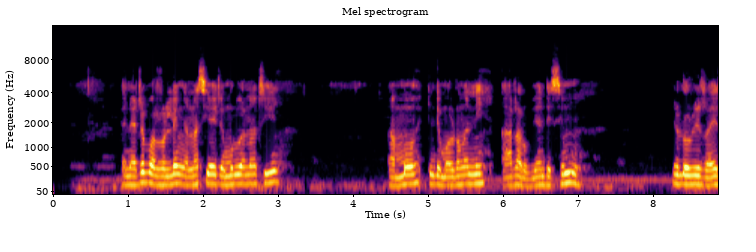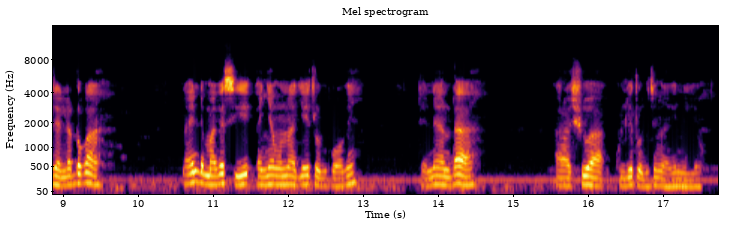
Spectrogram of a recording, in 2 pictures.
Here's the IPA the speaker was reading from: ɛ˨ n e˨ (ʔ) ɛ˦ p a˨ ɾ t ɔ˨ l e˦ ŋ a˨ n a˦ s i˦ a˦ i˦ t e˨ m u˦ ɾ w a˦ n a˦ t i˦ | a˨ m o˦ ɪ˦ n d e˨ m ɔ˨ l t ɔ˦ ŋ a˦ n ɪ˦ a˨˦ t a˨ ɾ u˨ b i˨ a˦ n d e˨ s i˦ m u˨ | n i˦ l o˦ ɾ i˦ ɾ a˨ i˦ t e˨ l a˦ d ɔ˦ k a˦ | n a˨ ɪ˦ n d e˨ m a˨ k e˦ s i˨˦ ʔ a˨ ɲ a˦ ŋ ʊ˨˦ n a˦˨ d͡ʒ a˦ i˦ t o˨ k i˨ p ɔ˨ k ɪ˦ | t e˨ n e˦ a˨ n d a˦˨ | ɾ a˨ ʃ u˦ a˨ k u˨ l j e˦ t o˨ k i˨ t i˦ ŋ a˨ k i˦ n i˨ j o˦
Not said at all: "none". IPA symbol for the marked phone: t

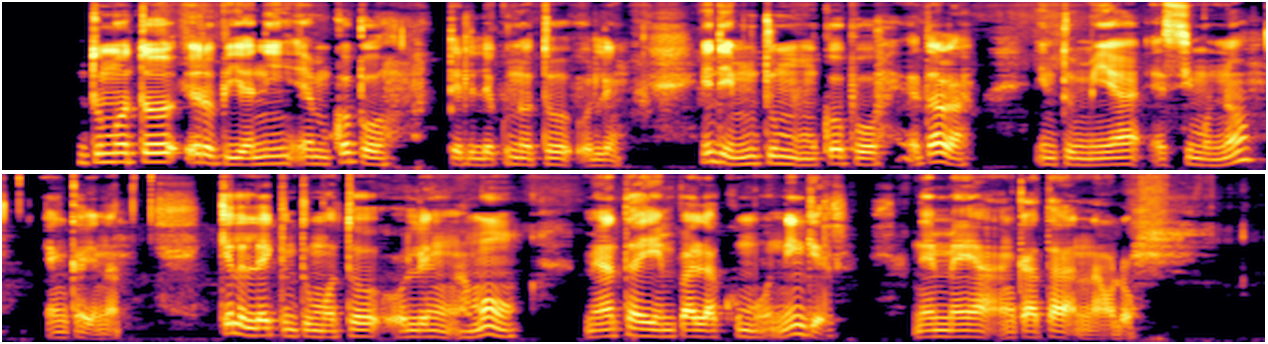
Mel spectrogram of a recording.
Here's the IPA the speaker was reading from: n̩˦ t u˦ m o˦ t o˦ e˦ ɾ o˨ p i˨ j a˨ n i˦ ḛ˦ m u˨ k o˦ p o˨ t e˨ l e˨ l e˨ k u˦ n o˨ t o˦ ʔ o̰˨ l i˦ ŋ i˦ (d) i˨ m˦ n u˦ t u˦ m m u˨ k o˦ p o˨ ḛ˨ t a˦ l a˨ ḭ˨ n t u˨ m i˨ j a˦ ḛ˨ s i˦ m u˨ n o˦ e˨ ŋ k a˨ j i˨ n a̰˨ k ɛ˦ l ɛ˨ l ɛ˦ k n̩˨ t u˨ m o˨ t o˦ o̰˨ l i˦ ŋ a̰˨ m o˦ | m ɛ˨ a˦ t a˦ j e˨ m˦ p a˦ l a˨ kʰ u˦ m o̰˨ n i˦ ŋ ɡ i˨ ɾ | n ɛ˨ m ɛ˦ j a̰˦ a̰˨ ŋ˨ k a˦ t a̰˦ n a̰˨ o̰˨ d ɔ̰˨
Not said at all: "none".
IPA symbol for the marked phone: d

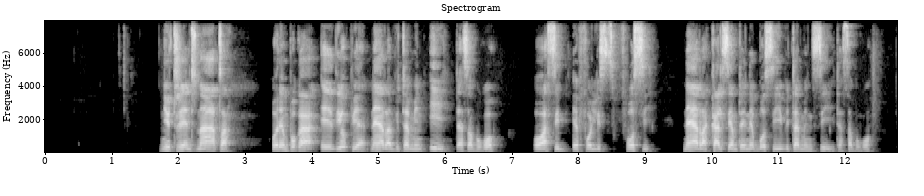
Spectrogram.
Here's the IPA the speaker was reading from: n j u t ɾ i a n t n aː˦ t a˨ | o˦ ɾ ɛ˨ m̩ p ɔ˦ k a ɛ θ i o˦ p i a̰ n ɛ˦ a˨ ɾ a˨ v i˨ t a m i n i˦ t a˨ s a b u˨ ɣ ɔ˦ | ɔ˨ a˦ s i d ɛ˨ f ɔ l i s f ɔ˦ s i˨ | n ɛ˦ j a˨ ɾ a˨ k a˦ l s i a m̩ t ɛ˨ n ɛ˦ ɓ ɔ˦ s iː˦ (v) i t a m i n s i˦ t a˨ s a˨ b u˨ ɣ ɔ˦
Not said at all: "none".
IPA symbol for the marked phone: v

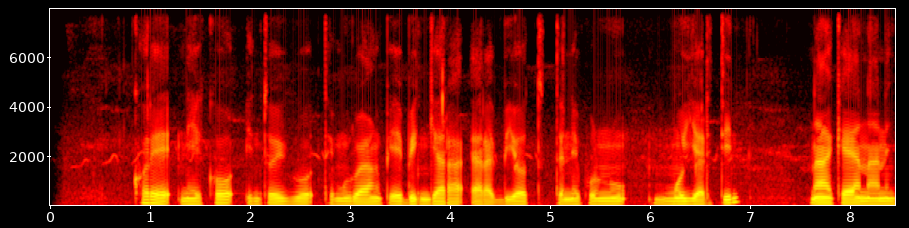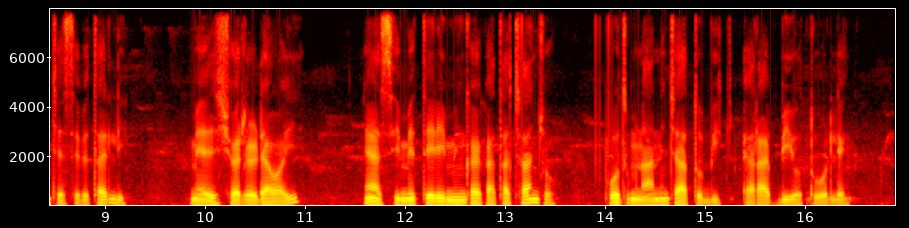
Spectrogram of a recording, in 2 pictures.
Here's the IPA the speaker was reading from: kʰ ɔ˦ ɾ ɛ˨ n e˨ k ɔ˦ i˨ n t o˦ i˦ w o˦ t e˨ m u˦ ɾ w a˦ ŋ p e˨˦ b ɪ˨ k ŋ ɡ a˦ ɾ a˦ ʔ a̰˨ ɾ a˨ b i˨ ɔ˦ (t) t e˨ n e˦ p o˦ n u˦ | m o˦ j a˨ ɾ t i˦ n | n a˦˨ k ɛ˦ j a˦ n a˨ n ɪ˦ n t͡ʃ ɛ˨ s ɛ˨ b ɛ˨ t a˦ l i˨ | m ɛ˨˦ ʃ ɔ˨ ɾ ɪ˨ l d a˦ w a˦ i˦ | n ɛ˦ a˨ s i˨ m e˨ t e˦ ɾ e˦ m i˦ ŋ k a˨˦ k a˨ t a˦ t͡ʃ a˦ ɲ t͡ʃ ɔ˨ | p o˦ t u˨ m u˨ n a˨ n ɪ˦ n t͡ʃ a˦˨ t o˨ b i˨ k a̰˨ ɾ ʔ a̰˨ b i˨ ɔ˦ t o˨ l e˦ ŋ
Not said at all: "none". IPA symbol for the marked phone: t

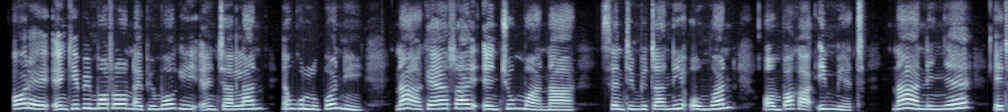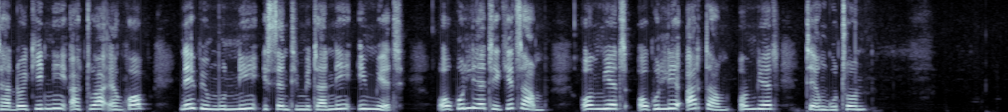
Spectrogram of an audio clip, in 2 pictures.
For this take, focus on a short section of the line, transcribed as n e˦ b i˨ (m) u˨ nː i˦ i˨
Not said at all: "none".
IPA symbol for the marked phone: m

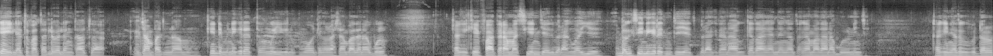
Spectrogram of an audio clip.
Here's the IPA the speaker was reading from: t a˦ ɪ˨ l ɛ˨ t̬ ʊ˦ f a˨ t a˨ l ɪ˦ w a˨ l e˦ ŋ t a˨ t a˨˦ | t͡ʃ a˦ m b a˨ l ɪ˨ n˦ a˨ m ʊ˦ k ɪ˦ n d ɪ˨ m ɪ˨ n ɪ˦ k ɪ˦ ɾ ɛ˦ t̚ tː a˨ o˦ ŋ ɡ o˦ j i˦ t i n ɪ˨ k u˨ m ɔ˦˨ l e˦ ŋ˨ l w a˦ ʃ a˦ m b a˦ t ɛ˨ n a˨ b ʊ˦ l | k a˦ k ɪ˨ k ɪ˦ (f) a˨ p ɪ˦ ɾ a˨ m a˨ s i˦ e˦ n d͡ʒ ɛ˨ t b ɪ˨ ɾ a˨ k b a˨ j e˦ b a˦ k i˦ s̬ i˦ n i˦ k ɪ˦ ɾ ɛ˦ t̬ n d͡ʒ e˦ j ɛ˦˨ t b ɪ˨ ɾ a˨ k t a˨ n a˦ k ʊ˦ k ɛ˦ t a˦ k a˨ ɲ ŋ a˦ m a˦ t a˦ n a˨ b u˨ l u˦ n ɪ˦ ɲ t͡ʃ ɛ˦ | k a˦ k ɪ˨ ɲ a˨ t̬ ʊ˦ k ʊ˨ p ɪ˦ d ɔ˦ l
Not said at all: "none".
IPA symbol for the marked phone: f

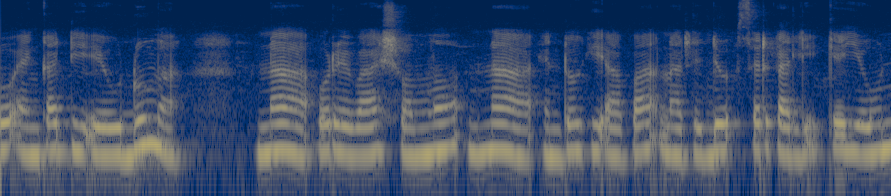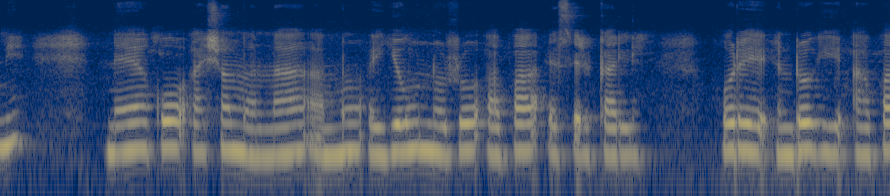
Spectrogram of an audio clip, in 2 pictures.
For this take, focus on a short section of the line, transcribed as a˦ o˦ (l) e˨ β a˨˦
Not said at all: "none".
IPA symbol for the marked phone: ɾ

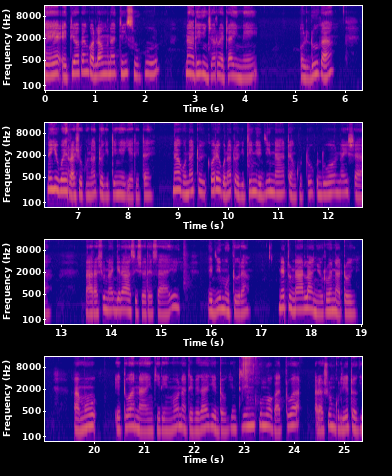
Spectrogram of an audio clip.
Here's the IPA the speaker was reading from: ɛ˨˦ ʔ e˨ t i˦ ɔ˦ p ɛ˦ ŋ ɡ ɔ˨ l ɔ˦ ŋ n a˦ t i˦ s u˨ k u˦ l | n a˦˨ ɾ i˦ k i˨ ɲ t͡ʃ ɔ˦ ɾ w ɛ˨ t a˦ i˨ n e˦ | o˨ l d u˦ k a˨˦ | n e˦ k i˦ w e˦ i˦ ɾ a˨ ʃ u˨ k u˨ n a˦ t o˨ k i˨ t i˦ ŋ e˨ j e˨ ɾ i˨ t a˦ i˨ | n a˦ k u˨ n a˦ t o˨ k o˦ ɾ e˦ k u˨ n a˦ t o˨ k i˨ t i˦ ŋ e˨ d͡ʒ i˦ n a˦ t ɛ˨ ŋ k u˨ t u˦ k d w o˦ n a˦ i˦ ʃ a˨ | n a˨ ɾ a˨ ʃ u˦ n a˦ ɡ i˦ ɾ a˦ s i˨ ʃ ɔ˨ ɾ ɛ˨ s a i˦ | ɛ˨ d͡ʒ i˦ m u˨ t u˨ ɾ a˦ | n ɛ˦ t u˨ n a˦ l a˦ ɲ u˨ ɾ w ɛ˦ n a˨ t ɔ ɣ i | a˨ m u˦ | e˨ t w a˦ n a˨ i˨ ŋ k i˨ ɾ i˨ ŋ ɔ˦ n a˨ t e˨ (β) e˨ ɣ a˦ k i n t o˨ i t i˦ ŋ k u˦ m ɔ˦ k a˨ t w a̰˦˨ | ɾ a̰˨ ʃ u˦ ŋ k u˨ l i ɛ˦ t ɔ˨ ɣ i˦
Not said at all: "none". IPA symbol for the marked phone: β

